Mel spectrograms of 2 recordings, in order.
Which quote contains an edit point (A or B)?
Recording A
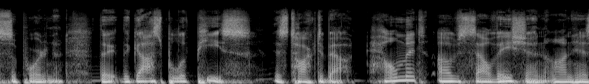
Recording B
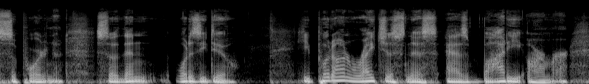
A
